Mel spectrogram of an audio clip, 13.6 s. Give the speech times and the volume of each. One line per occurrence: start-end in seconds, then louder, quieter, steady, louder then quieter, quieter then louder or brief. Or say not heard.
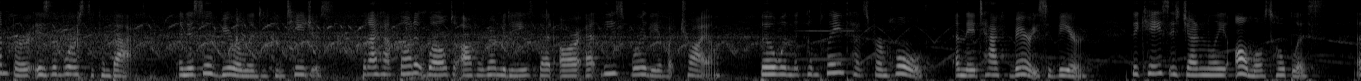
0.0-13.5 steady.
